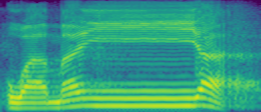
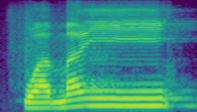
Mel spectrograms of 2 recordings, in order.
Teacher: Datang huruf ya setelah nun sukun, maka yang semula an dia akan melebur menjadi ai. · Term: idgham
